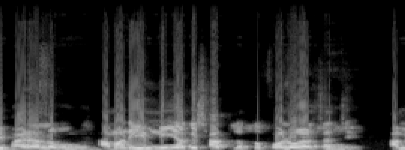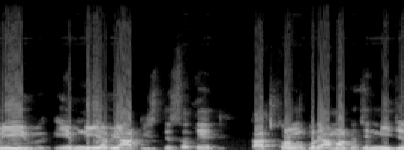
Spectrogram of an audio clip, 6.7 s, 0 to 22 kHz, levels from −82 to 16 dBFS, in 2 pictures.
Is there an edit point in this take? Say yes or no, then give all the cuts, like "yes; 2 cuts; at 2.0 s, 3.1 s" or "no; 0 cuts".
no; 0 cuts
